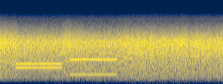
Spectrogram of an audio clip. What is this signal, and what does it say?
Aircraft SELCAL, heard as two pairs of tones, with heavy radio static. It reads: KM-EQ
